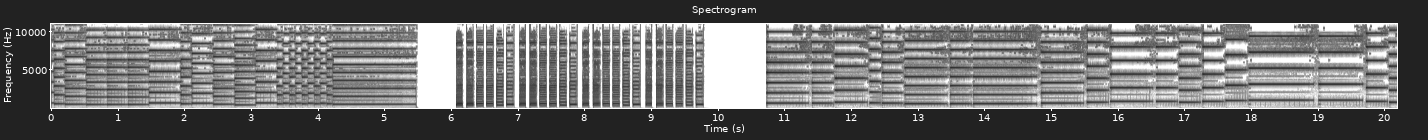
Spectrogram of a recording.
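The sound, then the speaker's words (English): A listener's favorite alarm clock alarm sounds play one after another: bright electronic chime melodies, then a fast, buzzy warbling trill, then more ringing note sequences, loud with no talking. “I've attached a few favorite alarm sounds.”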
